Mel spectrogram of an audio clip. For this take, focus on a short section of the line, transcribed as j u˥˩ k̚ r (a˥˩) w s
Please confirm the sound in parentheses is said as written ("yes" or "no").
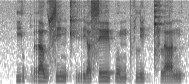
yes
